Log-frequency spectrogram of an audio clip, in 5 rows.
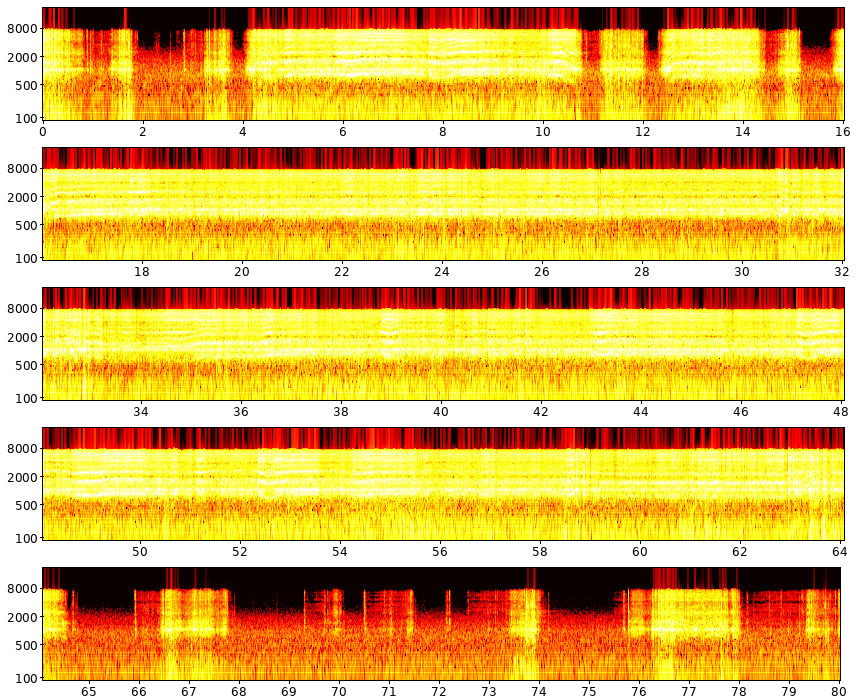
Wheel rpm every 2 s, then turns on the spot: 20, 50, 210, 220, 210, 40, 150, 60, 220, 240, 230, 230, 230, 230, 240, 230, 190, 180, 230, 230, 230, 230, 230, 220, 220, 230, 230, 230, 230, 210, 200, 140, 0, 30, 0, 0, 10, 10, 50, 10.
0-2 66-68 72-74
